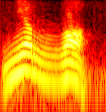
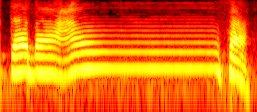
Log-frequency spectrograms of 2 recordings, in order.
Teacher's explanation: الغنة باقية والجزء اللساني من النون معدوم · Shown in: second take · Term: الإخفاء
